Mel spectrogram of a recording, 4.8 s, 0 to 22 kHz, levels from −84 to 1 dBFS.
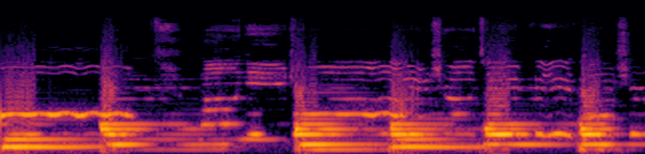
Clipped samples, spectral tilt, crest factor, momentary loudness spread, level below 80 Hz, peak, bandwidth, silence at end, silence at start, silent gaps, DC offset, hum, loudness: under 0.1%; -8 dB/octave; 10 dB; 12 LU; -58 dBFS; -8 dBFS; 12.5 kHz; 0 s; 0 s; none; under 0.1%; none; -19 LUFS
